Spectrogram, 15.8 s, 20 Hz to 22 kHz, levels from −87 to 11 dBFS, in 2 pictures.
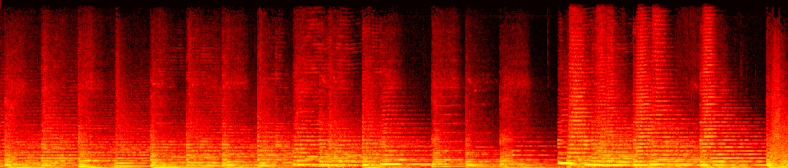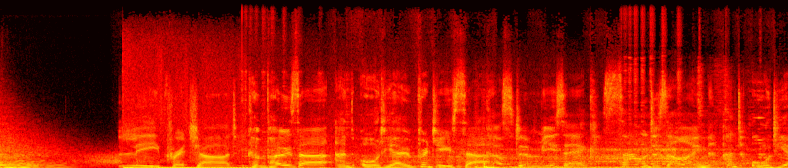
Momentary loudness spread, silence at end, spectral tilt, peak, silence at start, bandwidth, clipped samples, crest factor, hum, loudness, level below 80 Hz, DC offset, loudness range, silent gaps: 7 LU; 0 s; -4.5 dB/octave; -8 dBFS; 0 s; over 20 kHz; under 0.1%; 12 dB; none; -20 LUFS; -30 dBFS; under 0.1%; 3 LU; none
